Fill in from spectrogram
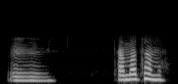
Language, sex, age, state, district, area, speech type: Manipuri, female, 60+, Manipur, Churachandpur, urban, conversation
